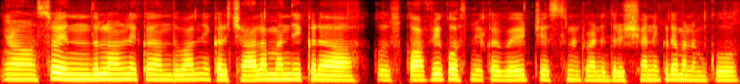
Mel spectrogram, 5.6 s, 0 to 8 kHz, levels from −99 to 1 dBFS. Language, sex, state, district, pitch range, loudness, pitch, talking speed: Telugu, female, Andhra Pradesh, Annamaya, 165-185 Hz, -17 LUFS, 175 Hz, 185 wpm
